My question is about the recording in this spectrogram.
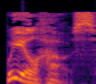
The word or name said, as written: wheelhouse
